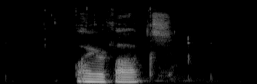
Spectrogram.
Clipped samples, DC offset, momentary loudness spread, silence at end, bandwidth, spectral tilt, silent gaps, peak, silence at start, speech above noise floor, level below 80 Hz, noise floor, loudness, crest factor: under 0.1%; under 0.1%; 15 LU; 0.85 s; 16 kHz; -5.5 dB/octave; none; -12 dBFS; 0.75 s; 42 dB; -68 dBFS; -70 dBFS; -29 LUFS; 20 dB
